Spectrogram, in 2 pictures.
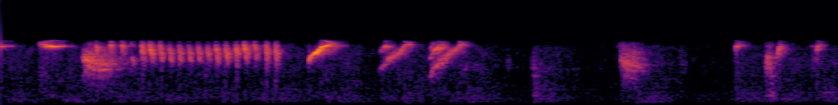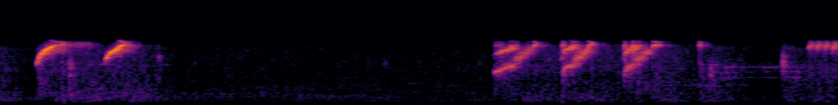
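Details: Canary song with a rapid buzzy trill at the start, then a string of quick, loud, downward-swept whistled notes in clusters, a pause of about two seconds, and another run of sweeping notes with a short trill.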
